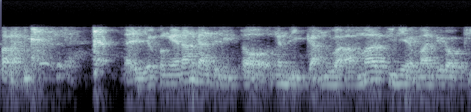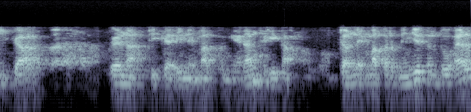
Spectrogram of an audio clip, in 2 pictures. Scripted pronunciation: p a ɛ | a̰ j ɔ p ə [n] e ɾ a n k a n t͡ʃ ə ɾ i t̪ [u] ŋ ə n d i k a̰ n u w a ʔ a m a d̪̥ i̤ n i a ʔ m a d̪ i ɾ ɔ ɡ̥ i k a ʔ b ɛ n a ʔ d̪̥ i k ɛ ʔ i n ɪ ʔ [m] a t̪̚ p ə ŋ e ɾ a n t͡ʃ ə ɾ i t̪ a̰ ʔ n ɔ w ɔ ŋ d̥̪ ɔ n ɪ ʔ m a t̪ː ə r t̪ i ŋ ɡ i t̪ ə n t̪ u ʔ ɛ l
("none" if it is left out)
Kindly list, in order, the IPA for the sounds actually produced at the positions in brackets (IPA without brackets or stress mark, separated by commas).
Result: ŋ, ɔ, m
